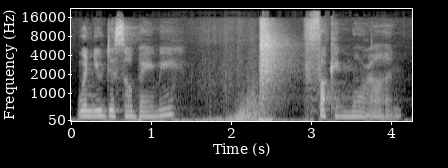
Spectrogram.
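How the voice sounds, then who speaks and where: A woman's voice: lowish voice, little pitch movement, slow pace, vocal fry, heavy background noise. A woman playing a cruel, haughty young dominatrix in an audio roleplay, speaking straight to the listener with taunting, commanding contempt. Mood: mocking, domineering. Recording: reverberant, echoing room.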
